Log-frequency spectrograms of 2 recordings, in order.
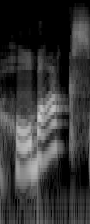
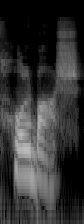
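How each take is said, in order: First: The x is pronounced as a ks sound. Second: The x is pronounced as an sh sound. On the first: The speaker calls it wrong. "I was saying Holbox because that's how it's spelled" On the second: The speaker calls it right. "the X is pronounced like an SH. So it's Holbox"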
